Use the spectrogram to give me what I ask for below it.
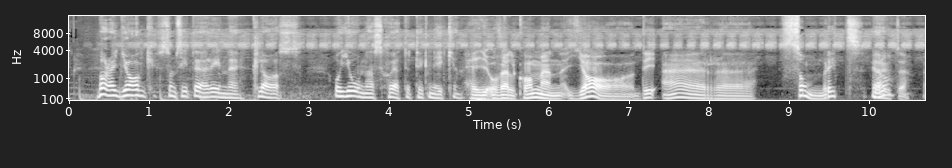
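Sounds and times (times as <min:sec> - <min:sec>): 
crickets chirping: 0:00.0 - 0:10.7
speech: 0:00.4 - 0:10.7.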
